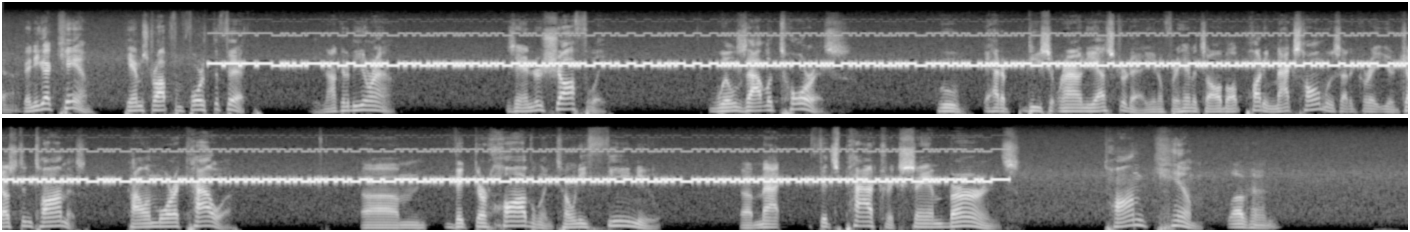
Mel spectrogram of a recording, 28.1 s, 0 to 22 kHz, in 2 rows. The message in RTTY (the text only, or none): 95651 67094 69799 99434 04927 51834 51645 70968 22905 56718 56537 21210 79351 61052 67090 51082 00123 56133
